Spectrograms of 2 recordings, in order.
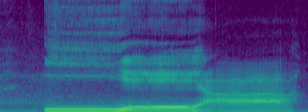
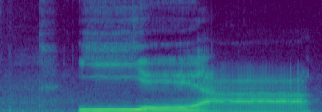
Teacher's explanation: the vowel e has your tongue very close to the roof of your mouth. In a, it's towards the middle. And then in a, your tongue is resting towards the bottom of your mouth. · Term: height of the vowel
